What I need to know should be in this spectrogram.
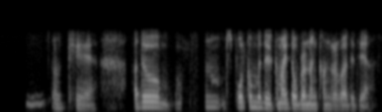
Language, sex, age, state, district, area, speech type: Manipuri, male, 30-45, Manipur, Chandel, rural, conversation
